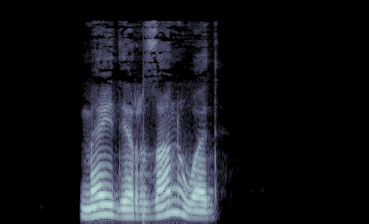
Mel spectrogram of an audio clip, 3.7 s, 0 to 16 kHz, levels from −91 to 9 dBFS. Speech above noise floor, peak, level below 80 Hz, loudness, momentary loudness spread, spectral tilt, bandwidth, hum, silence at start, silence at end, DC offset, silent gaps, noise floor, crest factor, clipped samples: over 75 dB; 0 dBFS; -60 dBFS; -16 LUFS; 6 LU; -7.5 dB/octave; 11.5 kHz; none; 0.8 s; 1.55 s; under 0.1%; none; under -90 dBFS; 18 dB; under 0.1%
